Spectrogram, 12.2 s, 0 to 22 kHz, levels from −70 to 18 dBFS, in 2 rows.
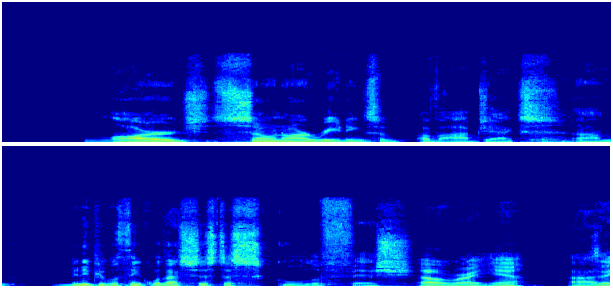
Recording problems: wrong speed, natural pitch; too slow; 0.7 times normal speed
garbled, watery; slightly; nothing above 14 kHz
abrupt cut into speech; at the end

